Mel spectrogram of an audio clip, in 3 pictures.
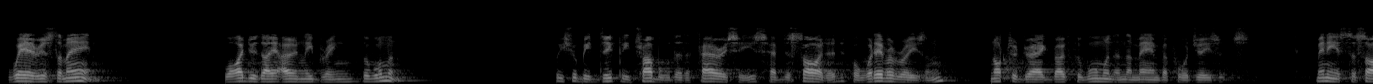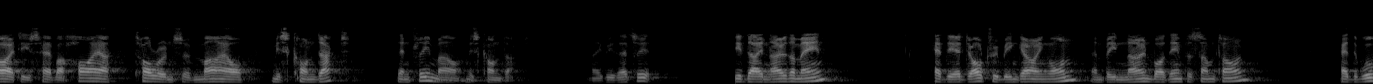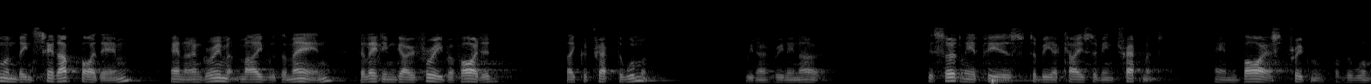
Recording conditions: large echoing room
